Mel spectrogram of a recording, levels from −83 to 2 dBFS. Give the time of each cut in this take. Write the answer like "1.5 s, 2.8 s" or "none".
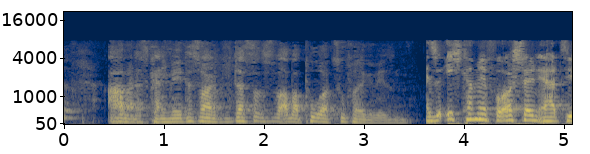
none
